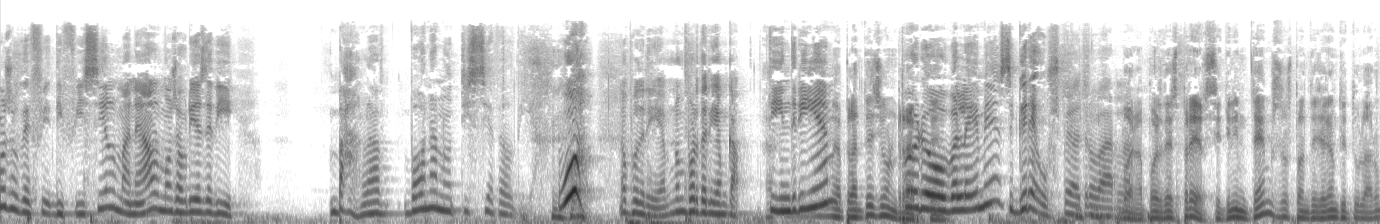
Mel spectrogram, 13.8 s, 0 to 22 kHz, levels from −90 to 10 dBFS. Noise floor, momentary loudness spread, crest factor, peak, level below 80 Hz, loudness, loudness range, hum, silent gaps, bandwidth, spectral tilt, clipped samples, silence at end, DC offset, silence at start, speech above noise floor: -49 dBFS; 13 LU; 22 dB; -2 dBFS; -40 dBFS; -23 LUFS; 7 LU; none; none; 15 kHz; -5 dB/octave; under 0.1%; 0 s; under 0.1%; 0 s; 27 dB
